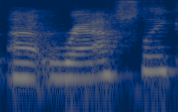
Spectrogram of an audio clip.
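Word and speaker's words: Rashleigh: Okay, so my website is Rashley Consulting,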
